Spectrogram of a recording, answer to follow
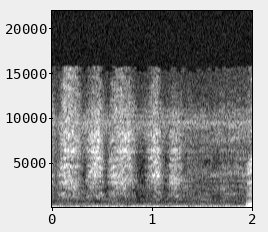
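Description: Faint, repeated rubbing and scraping of paper and card as a small paper piece is handled and glue is put on it with a fine-nozzle glue bottle.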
